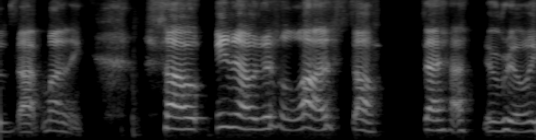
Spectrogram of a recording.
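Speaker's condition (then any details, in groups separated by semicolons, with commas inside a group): Cerebral palsy; speech not perfect, voice-activated software garbles speech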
